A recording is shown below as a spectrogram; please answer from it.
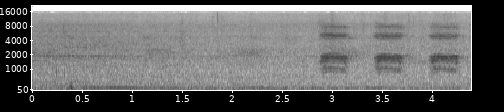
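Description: A crow cawing three times in quick succession near the end, the calls about half a second apart.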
